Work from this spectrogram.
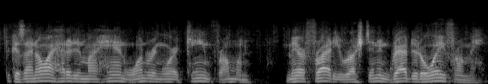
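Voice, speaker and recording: An anxious young suspect in a vintage radio mystery. His voice is very bright and tense, full of hesitant, earnest protest, over a slightly hissy old recording. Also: mid-range voice, fast talker, low-quality recording. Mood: confused, anxious. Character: flustered, defensive young male murder suspect. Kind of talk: 1930s-40s radio drama acting.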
